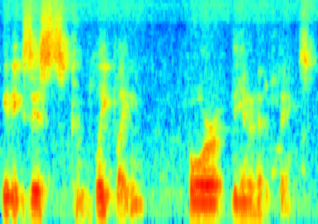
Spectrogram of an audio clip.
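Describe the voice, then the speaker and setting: Mellow-voiced man, relaxed and rambling. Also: medium pitch, unhurried. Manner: relaxed, with restarts and repeated words. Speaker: panelist, technology executive. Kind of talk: panel discussion. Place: conference panel room. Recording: echoey room, faint background noise.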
